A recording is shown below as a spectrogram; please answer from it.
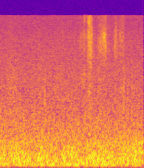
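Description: Near silence with a few faint, brief scratchy rustles in the second half, as a beading needle and nylon thread are drawn through the peyote beadwork.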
